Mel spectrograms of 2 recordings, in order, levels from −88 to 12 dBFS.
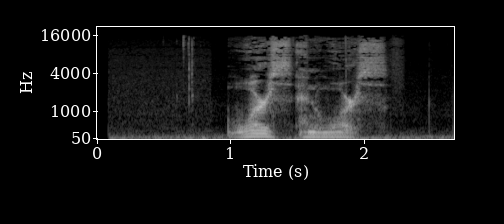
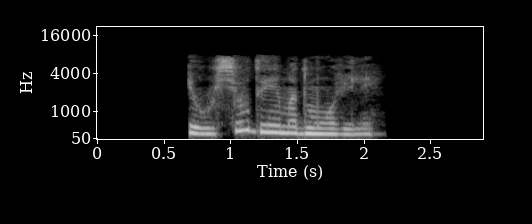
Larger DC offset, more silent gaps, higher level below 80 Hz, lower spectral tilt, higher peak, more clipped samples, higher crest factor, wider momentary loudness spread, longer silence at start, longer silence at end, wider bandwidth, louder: neither; neither; first, -46 dBFS vs -60 dBFS; second, -3.5 dB/octave vs -5.5 dB/octave; about the same, -4 dBFS vs -6 dBFS; neither; first, 22 dB vs 14 dB; first, 24 LU vs 15 LU; second, 0.2 s vs 0.7 s; second, 0.25 s vs 0.85 s; first, 16 kHz vs 7.8 kHz; second, -24 LUFS vs -17 LUFS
